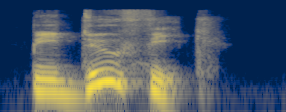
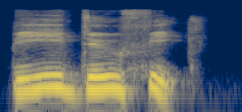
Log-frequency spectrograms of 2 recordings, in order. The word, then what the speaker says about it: Pituffik: Well, I'm going to spell it first. Its new name is Pituffik, and it's pronounced Pituffik. Pituffik.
